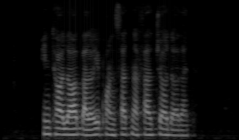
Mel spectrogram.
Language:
Persian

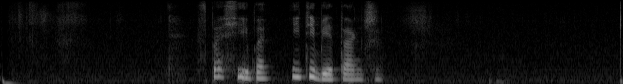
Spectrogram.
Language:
Russian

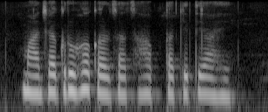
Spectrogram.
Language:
Marathi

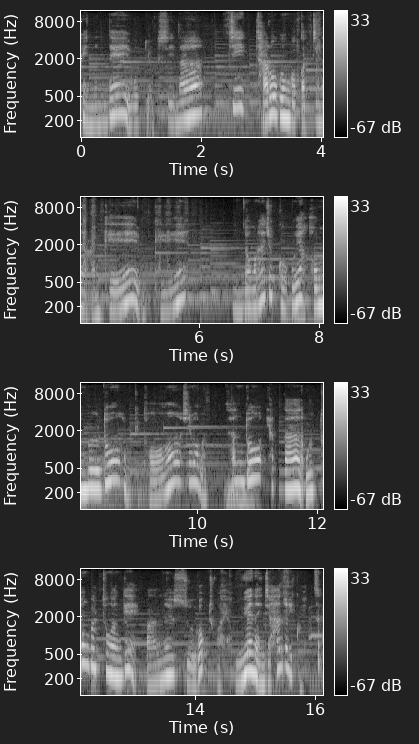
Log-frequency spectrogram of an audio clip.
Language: Korean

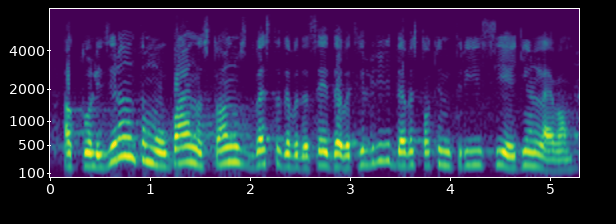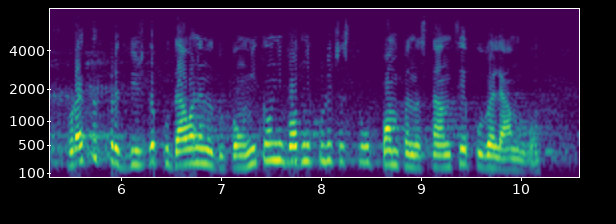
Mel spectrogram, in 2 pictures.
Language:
Bulgarian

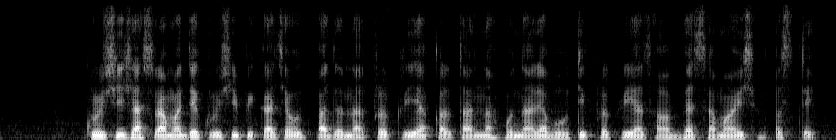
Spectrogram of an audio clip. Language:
Marathi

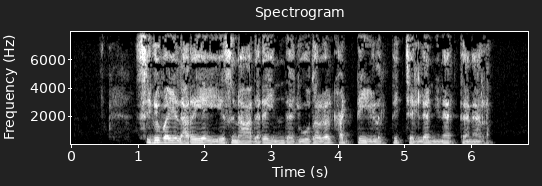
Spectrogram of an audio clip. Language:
Tamil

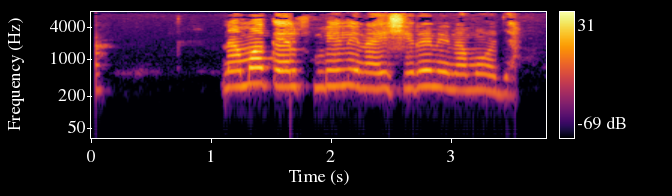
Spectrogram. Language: Swahili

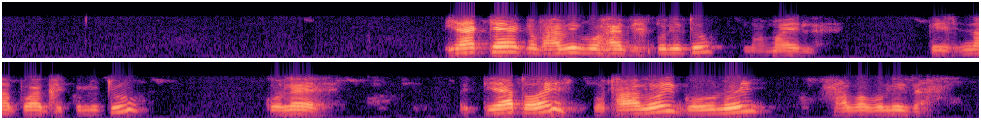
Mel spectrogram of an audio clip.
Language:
Assamese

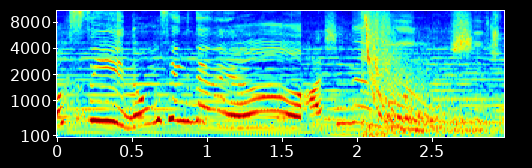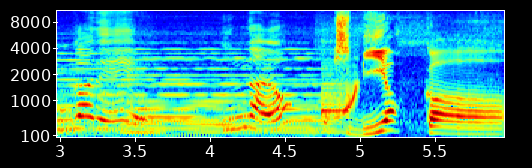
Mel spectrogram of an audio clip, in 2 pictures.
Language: Korean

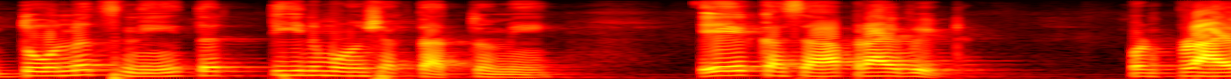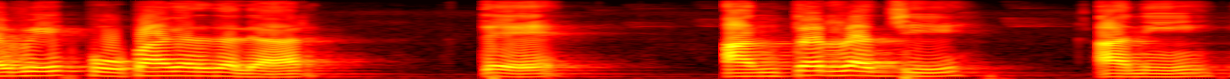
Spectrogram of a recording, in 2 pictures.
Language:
Konkani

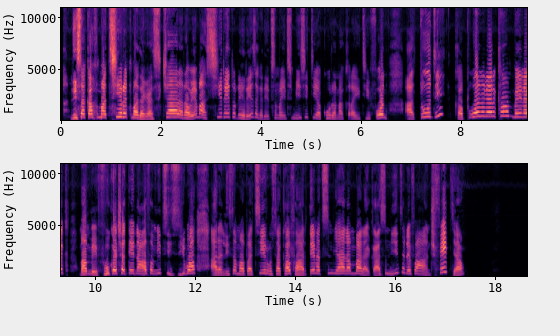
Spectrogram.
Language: Malagasy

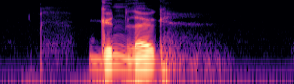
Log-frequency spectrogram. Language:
Norwegian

